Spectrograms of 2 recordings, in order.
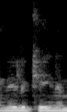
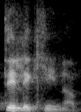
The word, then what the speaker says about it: Ntilikina: Is it pronounced Ntilikina or Dilikina? Because it's an NT. Ntilikina, no T. So no it's D. a silent T.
